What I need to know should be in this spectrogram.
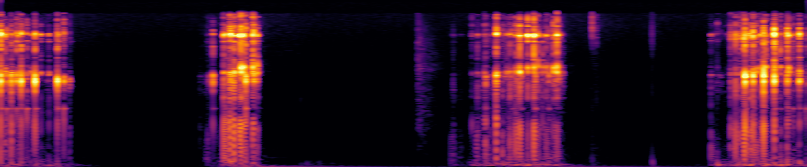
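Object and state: Metal microphone mesh grille.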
